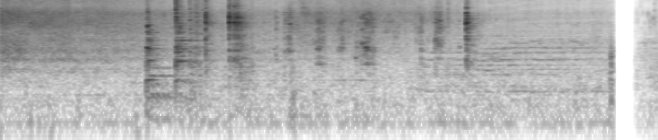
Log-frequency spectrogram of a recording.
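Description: A spice paste of ground cumin and fried onion with a little water bubbles and sizzles on the stove, stirred with repeated close scraping strokes before going quiet.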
